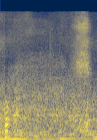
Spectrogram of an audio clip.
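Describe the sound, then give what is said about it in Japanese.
Steady low rumble of heavy street traffic, with many cars passing on a road and one vehicle swelling past in a brief whoosh near the end. The noise is moderately loud and continuous. “ちょっとね、今、道を渡りたいんですけど、ここなんかすごい車が今通ってて、何なんだこれみたいな感じですけど。”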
